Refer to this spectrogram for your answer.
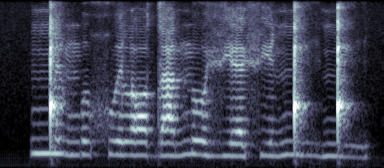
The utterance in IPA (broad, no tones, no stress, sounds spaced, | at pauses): ŋ͡ǃ ɪ ŋʷ i xʷ ɪ l ɔ d a n̪ ʊ vʲ ɛ fʲ e ŋ͡ǃ i̤ ŋ͡ǃ i̤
